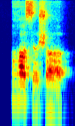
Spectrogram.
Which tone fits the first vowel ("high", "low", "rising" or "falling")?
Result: high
